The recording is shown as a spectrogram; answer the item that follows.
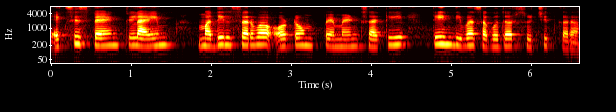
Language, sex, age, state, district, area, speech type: Marathi, female, 45-60, Maharashtra, Amravati, urban, read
